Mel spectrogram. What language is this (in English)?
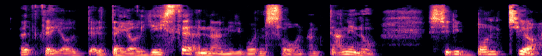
Welsh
